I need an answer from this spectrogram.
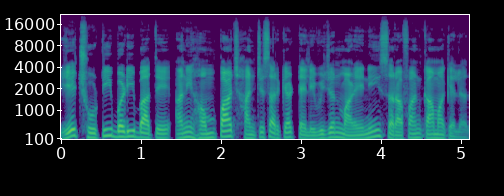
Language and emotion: Goan Konkani, neutral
